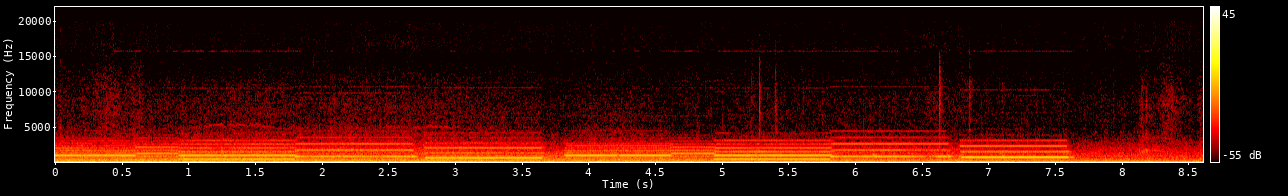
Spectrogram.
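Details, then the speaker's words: 1977 AMC AMX Hornet, original car with about 96,348 miles: loud novelty musical horn plays a clear tune of stepped notes over low engine rumble; horn previously not working, now strong and working. "I was going to take it out, but I decided to keep it just because it's part of the history of the car. And it's this awesome horn."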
